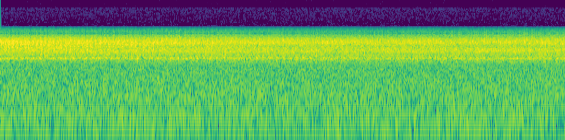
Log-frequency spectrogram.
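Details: Cicada calling beside a red bull ant: a dense, steady high hiss-like drone held without break, fairly quiet throughout.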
